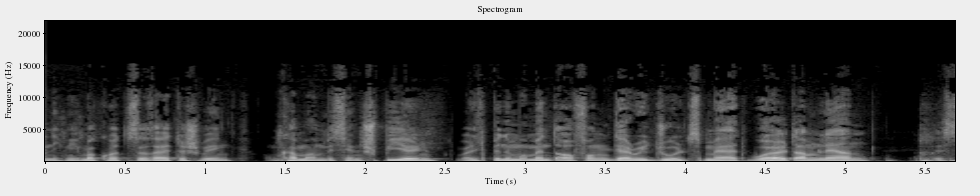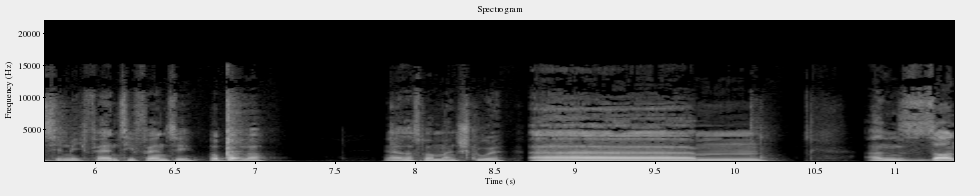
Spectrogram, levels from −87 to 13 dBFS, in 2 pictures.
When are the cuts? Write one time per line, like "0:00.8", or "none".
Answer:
0:01.2
0:02.5
0:08.6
